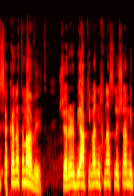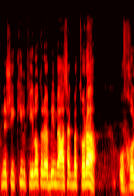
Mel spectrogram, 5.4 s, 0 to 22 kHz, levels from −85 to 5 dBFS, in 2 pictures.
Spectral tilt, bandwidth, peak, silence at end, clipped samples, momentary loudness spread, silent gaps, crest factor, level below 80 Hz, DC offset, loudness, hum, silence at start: -6.5 dB/octave; 14 kHz; 0 dBFS; 0 s; under 0.1%; 15 LU; none; 18 dB; -56 dBFS; under 0.1%; -17 LUFS; none; 0 s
